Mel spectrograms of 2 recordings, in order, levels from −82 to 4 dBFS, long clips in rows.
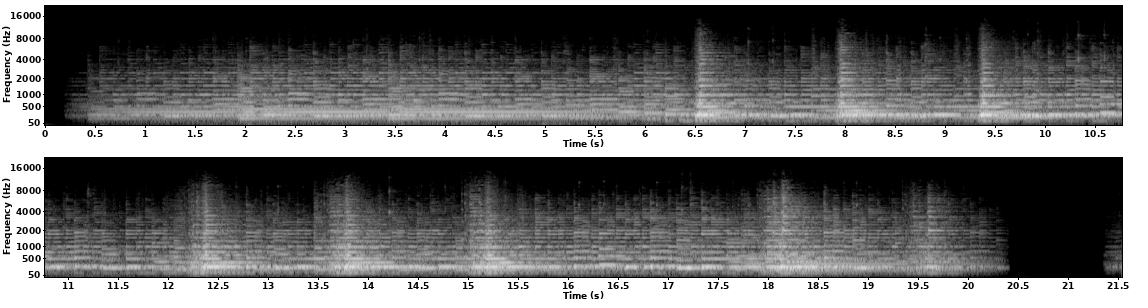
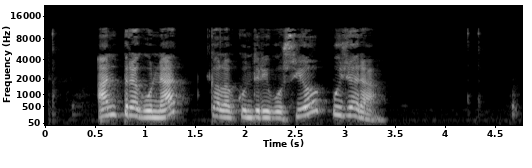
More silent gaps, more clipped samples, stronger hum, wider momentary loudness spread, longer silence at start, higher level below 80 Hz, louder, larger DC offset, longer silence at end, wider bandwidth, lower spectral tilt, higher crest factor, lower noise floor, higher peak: neither; neither; neither; first, 11 LU vs 8 LU; about the same, 0.45 s vs 0.55 s; first, -58 dBFS vs -66 dBFS; about the same, -19 LUFS vs -21 LUFS; neither; about the same, 1.3 s vs 1.4 s; second, 10 kHz vs 11.5 kHz; first, -6 dB/octave vs -4.5 dB/octave; about the same, 18 dB vs 20 dB; first, -87 dBFS vs -76 dBFS; first, 0 dBFS vs -4 dBFS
